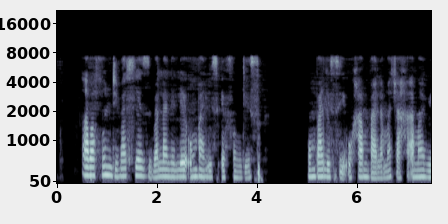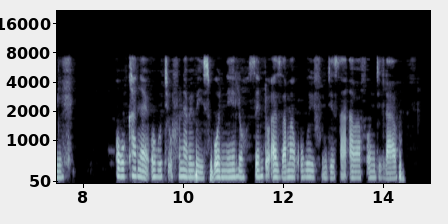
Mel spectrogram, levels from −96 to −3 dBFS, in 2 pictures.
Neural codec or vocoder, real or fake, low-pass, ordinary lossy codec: none; real; 7.2 kHz; Opus, 64 kbps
